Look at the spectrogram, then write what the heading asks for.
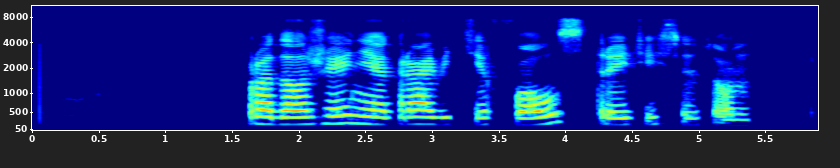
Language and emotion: Russian, neutral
